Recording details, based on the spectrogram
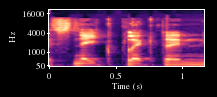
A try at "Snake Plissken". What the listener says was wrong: You mean Plissken? You said Plitkin.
